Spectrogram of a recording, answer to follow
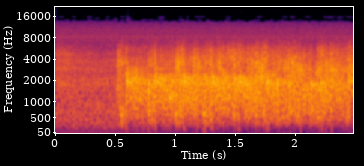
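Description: Audience applauding, starting suddenly about half a second in and continuing steadily.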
